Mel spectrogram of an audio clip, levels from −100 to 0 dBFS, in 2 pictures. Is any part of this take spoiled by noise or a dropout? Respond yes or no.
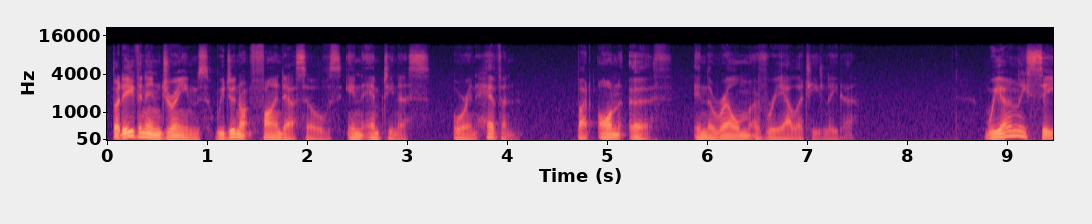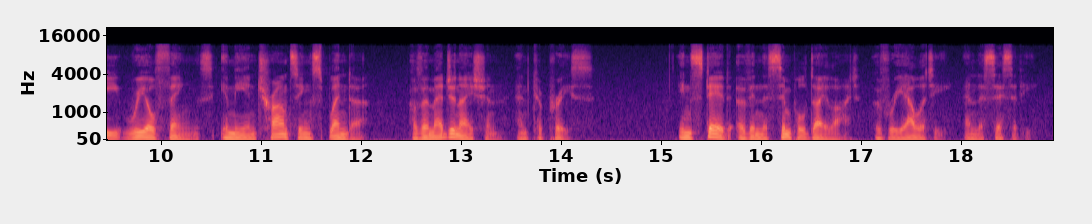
no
